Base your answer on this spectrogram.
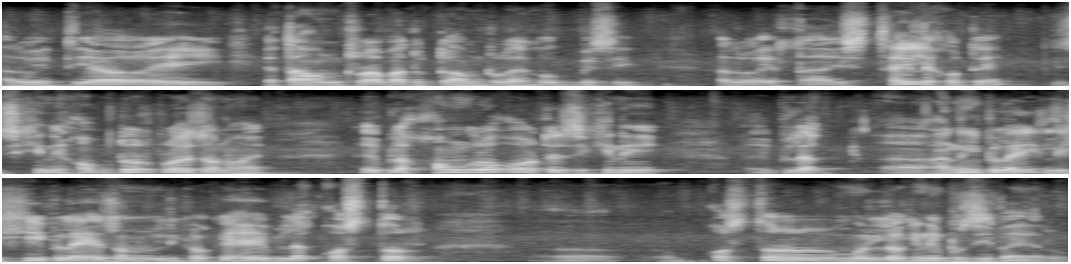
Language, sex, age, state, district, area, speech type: Assamese, male, 18-30, Assam, Goalpara, urban, spontaneous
